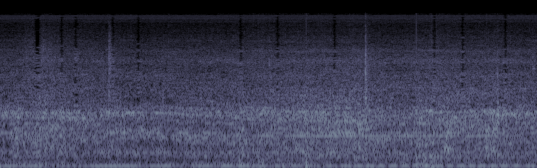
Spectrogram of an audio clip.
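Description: Handheld craft dryer running steadily as it blows over freshly sprayed ink on paper to dry it: a not super loud, even whir with a faint high whine.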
